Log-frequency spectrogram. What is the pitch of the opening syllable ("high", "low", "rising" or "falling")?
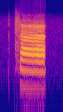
low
